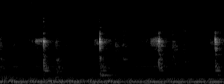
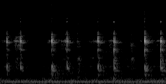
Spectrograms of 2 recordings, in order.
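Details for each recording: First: German time/strike pendulum clock after leveling and crutch adjustment: crisp ticks a little under one per second, evenly spaced, over quiet room hum; now in beat. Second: German time/strike pendulum clock being set in beat by adjusting the crutch: tick-tock in uneven pairs, short gap then long, about two beats a second; still out of beat.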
